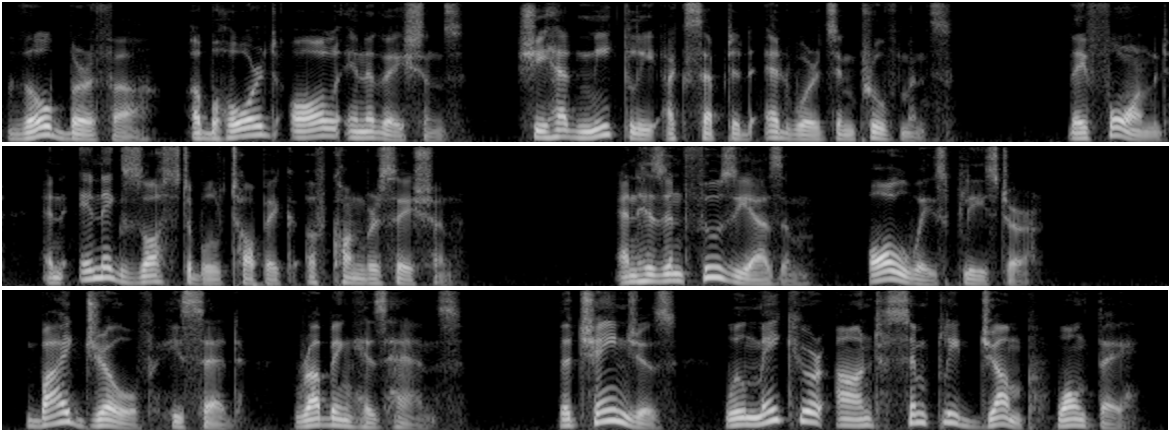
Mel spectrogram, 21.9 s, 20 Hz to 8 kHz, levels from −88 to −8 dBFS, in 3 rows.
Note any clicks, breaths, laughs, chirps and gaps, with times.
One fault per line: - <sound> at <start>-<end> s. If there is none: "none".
none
